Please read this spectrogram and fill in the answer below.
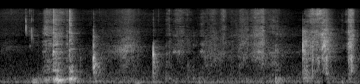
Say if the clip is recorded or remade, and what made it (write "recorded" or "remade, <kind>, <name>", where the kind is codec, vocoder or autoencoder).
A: recorded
